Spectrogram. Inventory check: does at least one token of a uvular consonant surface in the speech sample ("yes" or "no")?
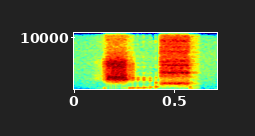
yes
